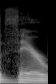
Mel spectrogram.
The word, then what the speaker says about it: their: They're fighting for their rights. Now make sure with the TH, they and their rights. You have to stick your tongue out. Hay que sacar la lengua un poco.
